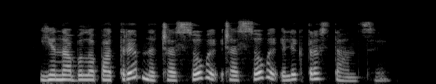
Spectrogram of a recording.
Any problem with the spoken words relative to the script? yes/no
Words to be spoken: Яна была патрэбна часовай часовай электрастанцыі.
no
